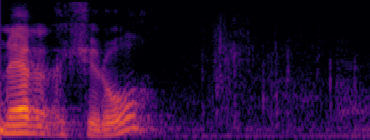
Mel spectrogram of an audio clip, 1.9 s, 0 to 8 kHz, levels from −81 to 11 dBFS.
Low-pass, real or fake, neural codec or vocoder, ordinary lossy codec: none; real; none; none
